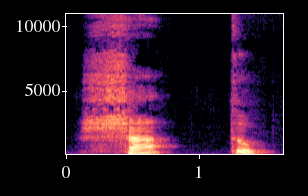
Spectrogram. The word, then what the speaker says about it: château: Le son O s'écrit avec les lettres E, A, U.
